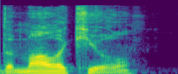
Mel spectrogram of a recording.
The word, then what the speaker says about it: Molekule: But there's a company called The Molecule, and it's spelled MOLEKULE.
